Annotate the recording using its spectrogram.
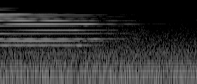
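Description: Altar bell, struck once at the elevation of the chalice, ringing on with several clear overtones and fading out about one and a half seconds in.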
